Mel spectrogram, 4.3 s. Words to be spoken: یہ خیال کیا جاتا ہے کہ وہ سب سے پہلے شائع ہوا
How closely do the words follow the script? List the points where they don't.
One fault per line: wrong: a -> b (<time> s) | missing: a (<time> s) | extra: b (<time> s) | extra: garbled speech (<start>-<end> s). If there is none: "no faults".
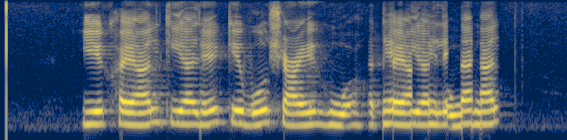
missing: جاتا (1.5 s)
missing: سب سے پہلے (2.0 s)
extra: garbled speech (2.8-3.7 s)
